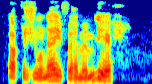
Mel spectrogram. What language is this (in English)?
Kabyle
